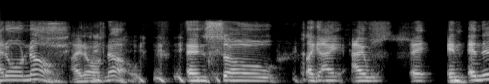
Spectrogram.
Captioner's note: laugh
